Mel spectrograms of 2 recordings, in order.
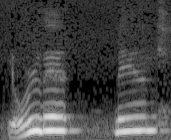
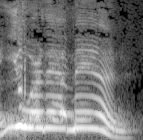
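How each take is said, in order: First: It is said meekly and questioningly. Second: It is yelled out angrily.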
